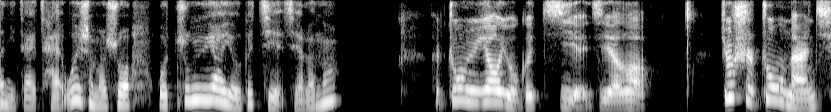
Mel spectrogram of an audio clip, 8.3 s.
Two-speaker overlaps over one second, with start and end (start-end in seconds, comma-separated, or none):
none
